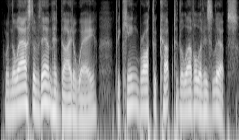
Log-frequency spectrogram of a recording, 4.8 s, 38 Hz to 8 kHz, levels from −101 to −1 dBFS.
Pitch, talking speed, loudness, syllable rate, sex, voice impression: 120 Hz, 240 wpm, -16 LUFS, 5.1 syllables/s, male, masculine, adult-like, tensed, powerful, hard, clear, fluent, raspy, cool, intellectual, calm, slightly mature, friendly, reassuring, wild, lively, slightly kind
